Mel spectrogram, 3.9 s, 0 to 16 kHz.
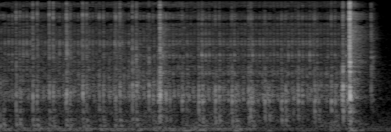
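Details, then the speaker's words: Sony WM-DD30 Walkman cassette player in rewind before repair: fast, even clicking at roughly a dozen per second from a broken center gear, though the transport still works. The fix was a new center gear plus clean and relube. Broken gear clicking. "we all know that this is broken gear that Center gear is is actually oh but it's it's still playing you know still doing something"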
